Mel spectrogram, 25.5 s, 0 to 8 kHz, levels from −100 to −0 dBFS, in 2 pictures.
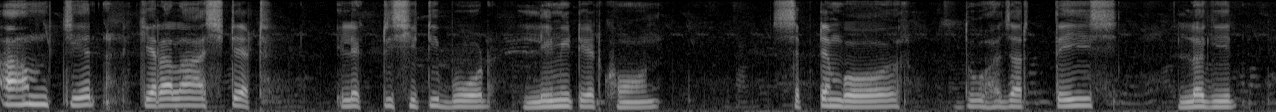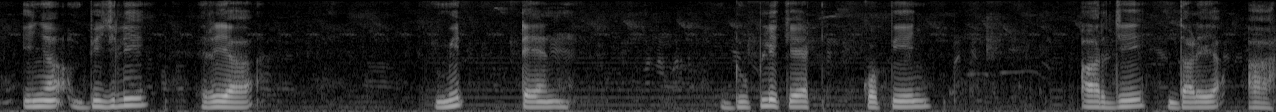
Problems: background sounds at intervals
